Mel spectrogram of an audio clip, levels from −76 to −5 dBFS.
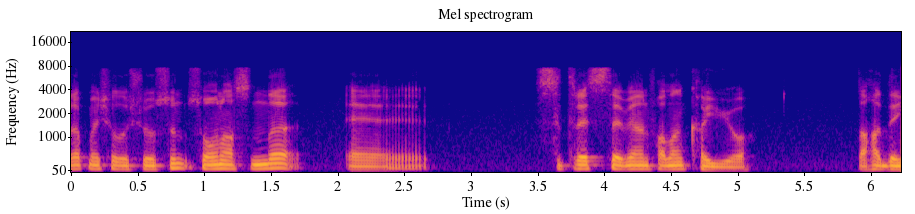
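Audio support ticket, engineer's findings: No faults found on the speech. Audio passed through the WebRTC call path as expected, with the band ending around 8 kHz, which fits a wideband G.722 call codec.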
